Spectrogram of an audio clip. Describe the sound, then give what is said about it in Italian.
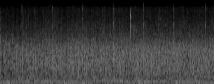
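Applause: a continuous wash of dense clapping, steady and moderately loud throughout with no clear pauses. “Applauso.”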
